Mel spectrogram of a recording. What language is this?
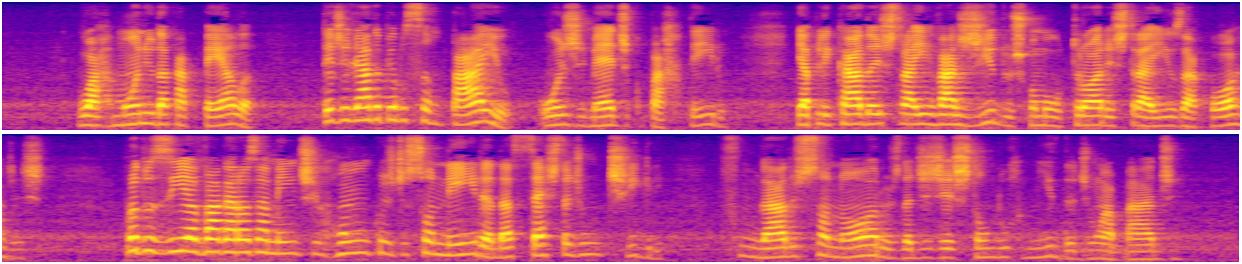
Portuguese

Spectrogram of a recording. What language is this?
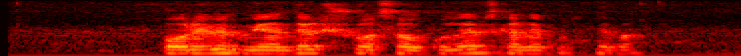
Georgian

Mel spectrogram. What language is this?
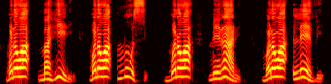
Nyanja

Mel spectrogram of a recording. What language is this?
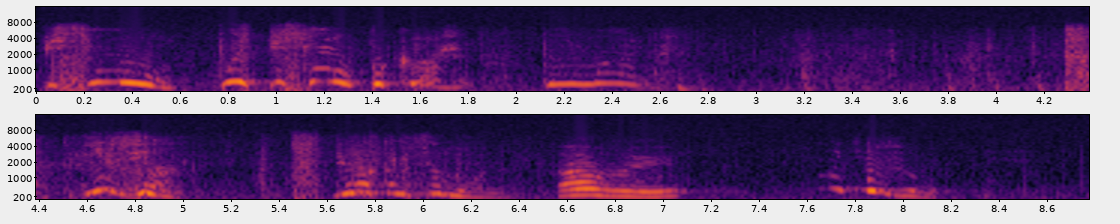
Russian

